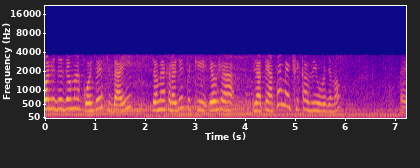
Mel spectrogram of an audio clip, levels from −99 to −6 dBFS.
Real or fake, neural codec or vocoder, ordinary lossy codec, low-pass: real; none; none; 3.6 kHz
